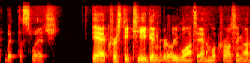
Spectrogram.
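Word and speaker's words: Teigen: the switch yeah Christy Teegan really wants Animal Crossing on her switch as I'd never do how to say her last name Tegan yeah that's how you okay how did you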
